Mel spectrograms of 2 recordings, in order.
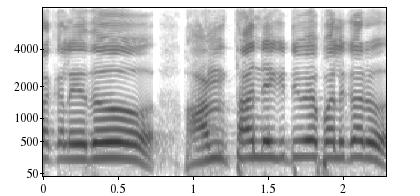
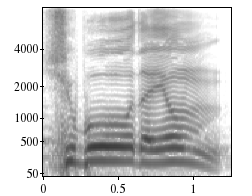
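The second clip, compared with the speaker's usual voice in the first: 1 drawn-out greeting; 3 semitones lower, 4 dB louder, much slower than usual. Shown as a demonstration. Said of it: "పొద్దున్నే మనం ఏమంటాం?".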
